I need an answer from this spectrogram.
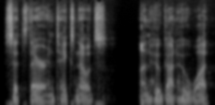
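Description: A man's voice: fairly low pitch, flat delivery, measured pace, a little mellow, clean tone, dry recording, studio quality. A man in his thirties co-hosting a casual podcast chat, laid-back and rambling with restarts. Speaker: podcast co-host, father-to-be.

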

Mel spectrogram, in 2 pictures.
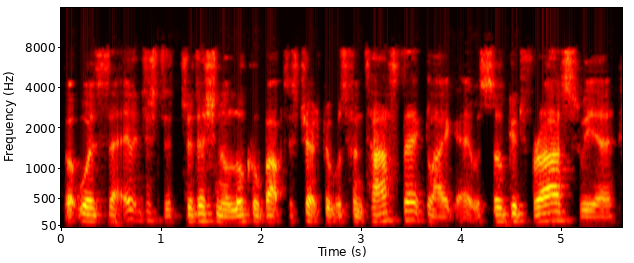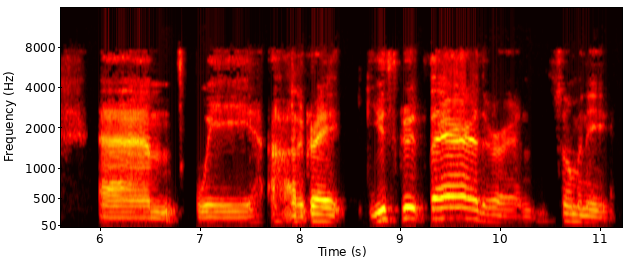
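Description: Highland Scottish man telling stories, slightly dull recording. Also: normal speed, fairly bright tone, no echo. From Inverness, Scottish Highlands. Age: early 40s. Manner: jokey, informal. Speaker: podcast guest. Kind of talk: casual personal storytelling.

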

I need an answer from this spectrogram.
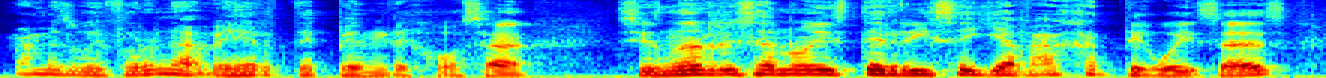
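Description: A young Mexican man, a stand-up comedian, telling stories in a slangy, animated way and acting out what people said. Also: on the high side, fairly quick. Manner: animated storyteller, slangy, acts out quotes. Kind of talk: casual podcast chat.

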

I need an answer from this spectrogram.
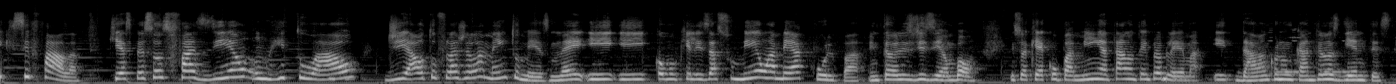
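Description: A woman explaining language points in casual chat, with frequent tag questions and worked examples. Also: fairly high pitch. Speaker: Spanish language teacher.

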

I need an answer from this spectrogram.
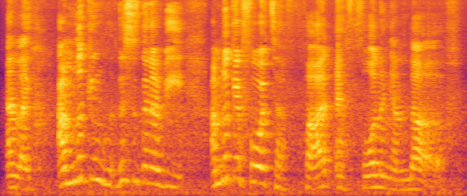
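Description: A woman's voice: mid-range voice, big pitch swings, brisk, fairly bright tone, far from the mic, slight background noise. Sleepy woman podcast host, loose chat. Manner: loose, filler-heavy, playful teasing. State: tired, sleepy. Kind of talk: casual chat.

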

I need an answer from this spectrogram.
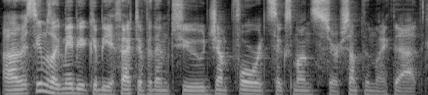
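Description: A man's voice: mid-range voice, steady tone, fast. A man co-hosting a podcast with a congested, nasal voice, chatting casually and thinking aloud with many fillers. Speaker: podcast co-host. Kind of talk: casual chat about a TV show.

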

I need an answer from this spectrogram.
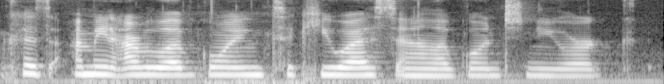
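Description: A woman's voice: fairly high pitch, flat delivery, fairly quick, a little mellow, clear, resonant tone. Chatty young woman podcast co-host. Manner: chatty, self-mockingly dramatic. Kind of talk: casual chat.

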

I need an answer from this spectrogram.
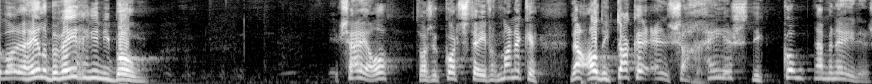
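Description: A man preaching a sermon in a church service, animated and turning to the congregation with questions, moving between loud outbursts and hushed lines. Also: high-pitched. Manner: talks directly to the congregation with questions.

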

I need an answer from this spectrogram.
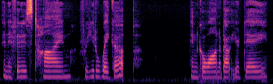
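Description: A woman's voice: mid-range voice, monotone, unhurried, slightly rough, dry recording. A woman narrating guided sleep hypnosis like a sleep story narrator, in a soothing, repetitive, suggestive way.

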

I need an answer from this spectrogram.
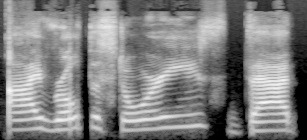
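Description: A young adult German woman, a children's book author, answers podcast interview questions as a guest with earnest, flowing enthusiasm. Her voice is a little high, slow and sharp in tone, with no echo.

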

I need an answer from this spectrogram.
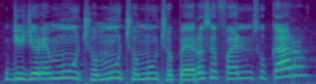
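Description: A woman's voice: sits high, normal speed, clean tone. A woman chatting casually as a mother, acting out little dialogues and laughing often. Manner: animated storyteller, acts out dialogue, laughs often. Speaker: mother talking about her son starting school. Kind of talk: casual chat.

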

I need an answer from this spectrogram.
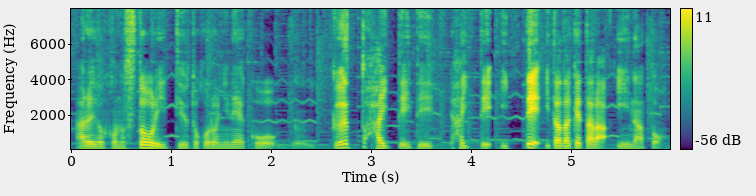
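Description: Over soft background music, a man with a medium-pitched, gravelly voice talks fast as he hosts a casual radio talk show. A host and scriptwriter, he makes announcements in polite phrasing mixed with friendly banter.

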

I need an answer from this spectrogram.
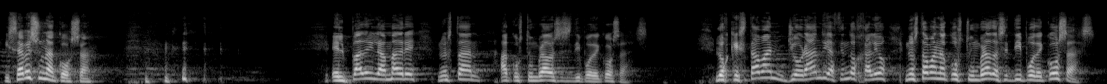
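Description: High-voiced preacher in a reverberant hall. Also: male voice, expressive, moderate pace, pauses often. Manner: emphatic preaching with many rhetorical questions. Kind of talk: sermon. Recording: long reverb of a large room.

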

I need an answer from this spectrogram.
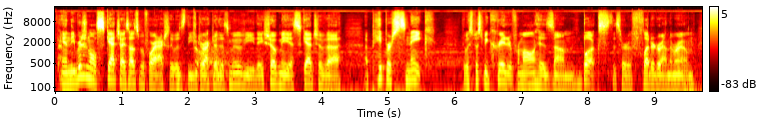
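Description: Fast-talking man doing casual film commentary. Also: mid-range voice, fairly bright tone, slight background noise. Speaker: film director giving commentary.

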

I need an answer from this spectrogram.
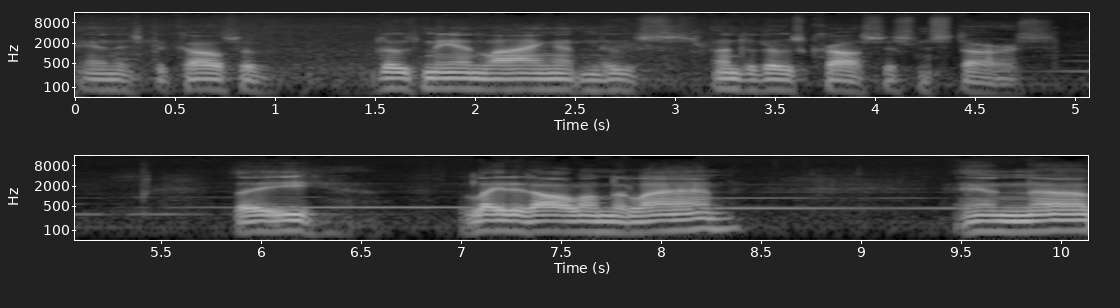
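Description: An elderly male veteran with a very deep voice looks back in a documentary interview. He speaks haltingly as he remembers, with music clearly playing behind him. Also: a little mellow. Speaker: war veteran.

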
